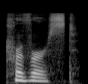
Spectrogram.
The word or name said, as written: traversed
